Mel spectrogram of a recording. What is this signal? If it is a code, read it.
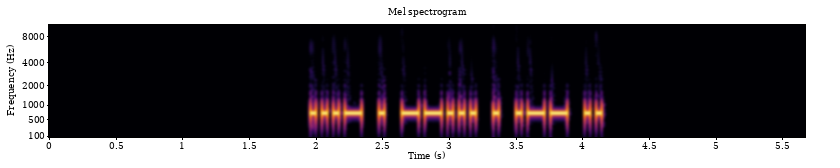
Morse code, heard as a keyed tone, about 28 wpm, 700 Hz. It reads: VE7EWI
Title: DXCC-100 Call Signs - 6 Characters - Repeated 2x - 28wpm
